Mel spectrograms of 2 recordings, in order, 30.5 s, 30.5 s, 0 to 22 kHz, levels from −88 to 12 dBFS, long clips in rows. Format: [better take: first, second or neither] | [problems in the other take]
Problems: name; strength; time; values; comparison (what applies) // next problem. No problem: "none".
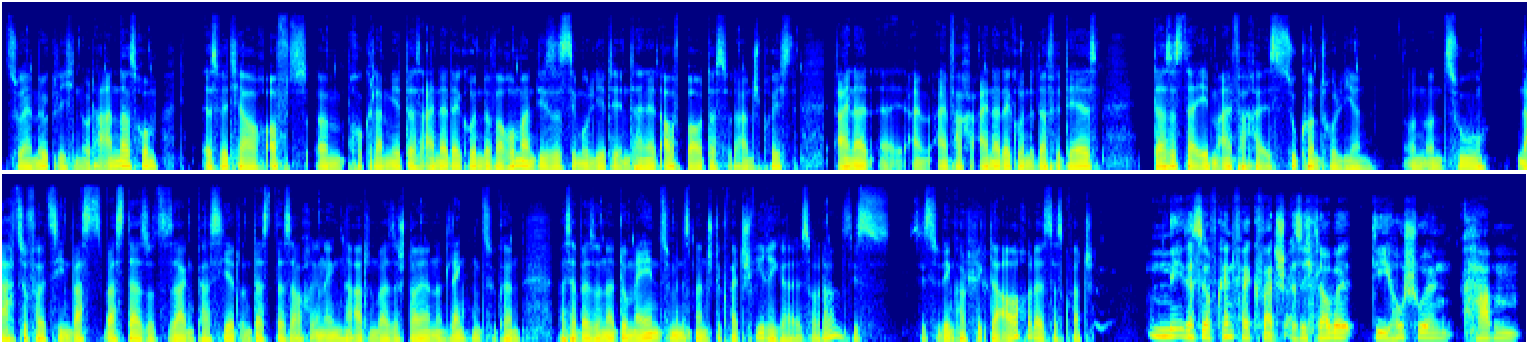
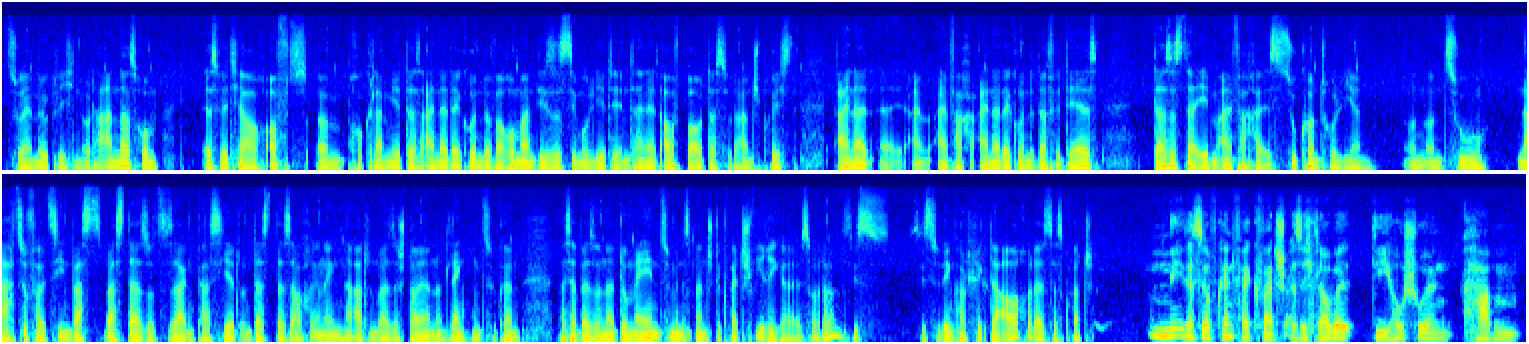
first | hiss; faint; throughout; 30 dB below the speech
